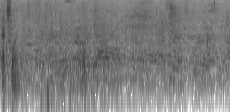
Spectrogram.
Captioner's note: class chattering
